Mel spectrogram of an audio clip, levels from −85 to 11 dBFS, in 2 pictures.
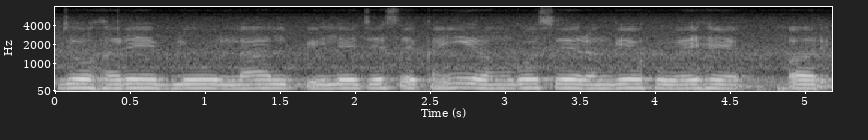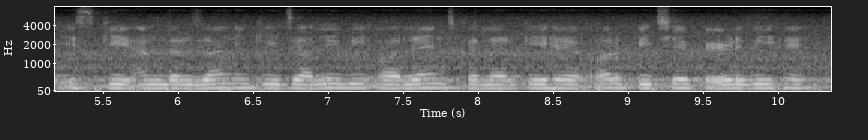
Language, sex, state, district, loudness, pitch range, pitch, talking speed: Hindi, male, Gujarat, Valsad, -15 LUFS, 140-150 Hz, 145 Hz, 160 wpm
